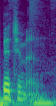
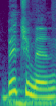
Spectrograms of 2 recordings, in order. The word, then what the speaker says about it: bitumen: mistranslation of the word bitumen. Bitumen, or bitumen, I've heard it pronounced both ways, it's basically the same as asphalt.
